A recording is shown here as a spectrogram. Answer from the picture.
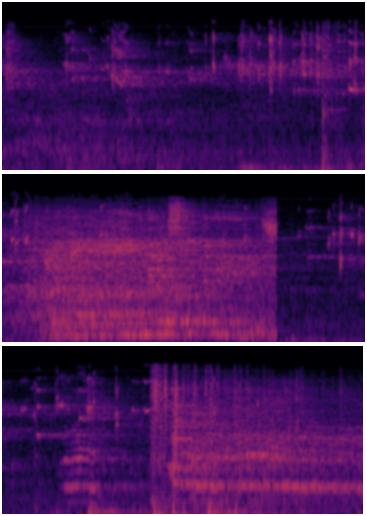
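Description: Indoor basketball game sound: a ball bouncing on the hardwood court with scattered knocks, and voices in the hall that swell into a louder stretch of shouting from about four seconds in, breaking off suddenly a little after six seconds.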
